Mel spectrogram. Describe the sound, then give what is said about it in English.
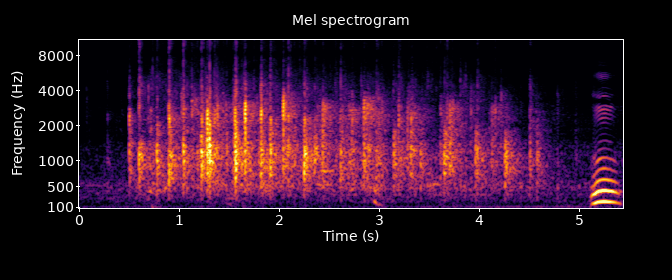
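A crowd claps steadily for about four seconds, dense and fairly loud, then the applause fades and a single voice lets out a short rising call at the end. “Clap for yourselves, you have vision.”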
